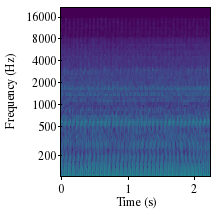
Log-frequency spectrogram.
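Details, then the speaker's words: Motorcycle, in neutral, during starter relay/solenoid troubleshooting with a voltmeter. It starts up and idles with quick, even thumping pulses and no misses or knocks, so it runs normally. "see there we go so she starts up she has power now"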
